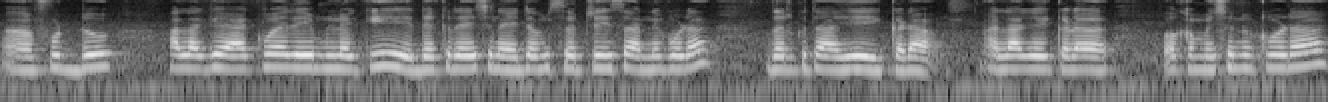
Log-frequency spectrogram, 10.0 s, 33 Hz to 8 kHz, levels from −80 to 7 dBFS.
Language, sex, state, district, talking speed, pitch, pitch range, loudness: Telugu, female, Andhra Pradesh, Annamaya, 100 wpm, 200 Hz, 195-210 Hz, -13 LUFS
